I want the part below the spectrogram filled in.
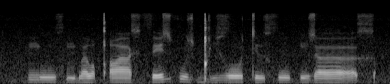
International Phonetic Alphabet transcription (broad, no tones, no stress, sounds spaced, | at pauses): m uː x m b ɐ w qʼ aː x θ e z f u z ɡ͡ǃ i ɣ o t ɨ x w u p n z ɐː x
